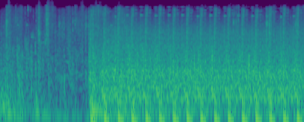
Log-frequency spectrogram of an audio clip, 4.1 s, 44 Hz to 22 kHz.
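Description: Rifle gunfire rattles out in rapid automatic bursts in the video game Fortnite, original season 2. After a quieter second of background sound, a dense, loud stream of shots continues to the end, close and steady.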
